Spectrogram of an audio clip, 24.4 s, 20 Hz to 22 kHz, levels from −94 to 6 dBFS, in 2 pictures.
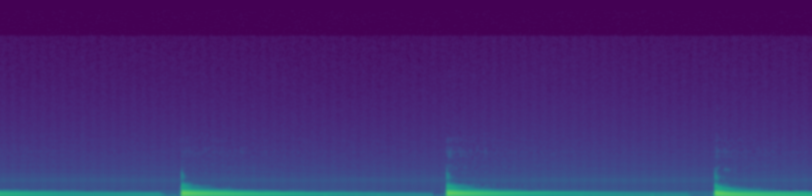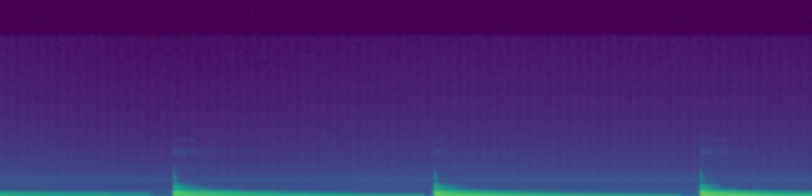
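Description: A steady, raspy mains buzz sits under the music from start to finish, well below it. Sharp switching spikes twice per 60 Hz cycle, from a dimmer, rectifier or unshielded line, spray harmonics up into the kilohertz range.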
